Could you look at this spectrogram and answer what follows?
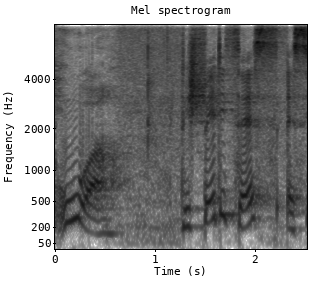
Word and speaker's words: Uhr: On ne dit pas die Uhr, oui, mais die Uhr.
